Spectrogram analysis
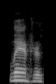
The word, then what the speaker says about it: Lanter: I want to say Matt Latner, is how you pronounce it? Lanter, thank you.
